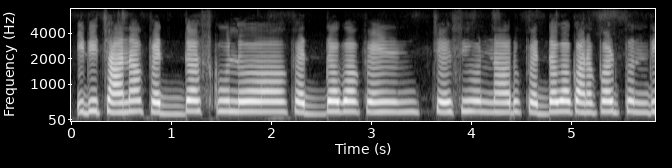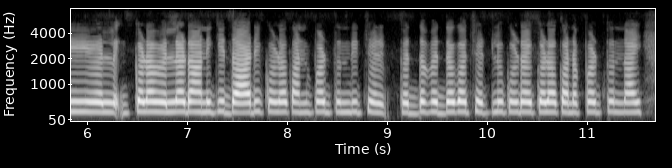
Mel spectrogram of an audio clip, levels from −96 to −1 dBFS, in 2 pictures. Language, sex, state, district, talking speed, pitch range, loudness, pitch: Telugu, female, Andhra Pradesh, Anantapur, 95 wpm, 260-270 Hz, -16 LUFS, 265 Hz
